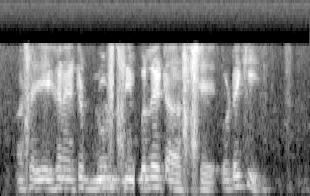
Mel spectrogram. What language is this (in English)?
Bangla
